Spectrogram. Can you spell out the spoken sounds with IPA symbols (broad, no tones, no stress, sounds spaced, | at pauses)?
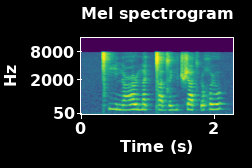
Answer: ǀʰ iː n œ ʕ ə˞ n a t͡ʃ ǀ a d͡z ə j n i t͡ʃ ʃ a t͡sʼ ʉ χ ʉ ʊ̯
